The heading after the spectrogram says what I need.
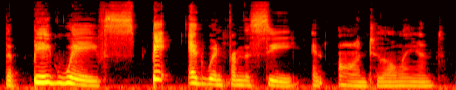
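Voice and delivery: put-on lively read-aloud voice for children; expressive storybook reading; story narration. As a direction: read it like a picture book to a class. Reads picture book aloud to kids.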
